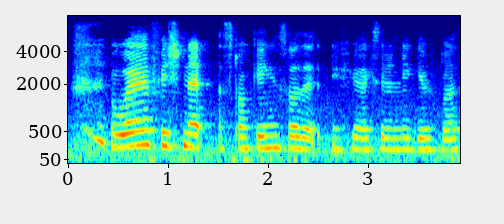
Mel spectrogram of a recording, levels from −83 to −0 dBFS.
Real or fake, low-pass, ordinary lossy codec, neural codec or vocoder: real; 7.2 kHz; Opus, 24 kbps; none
